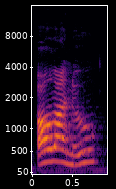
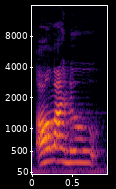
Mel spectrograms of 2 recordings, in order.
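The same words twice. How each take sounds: The two takes are said the same way.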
